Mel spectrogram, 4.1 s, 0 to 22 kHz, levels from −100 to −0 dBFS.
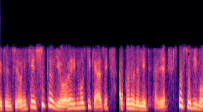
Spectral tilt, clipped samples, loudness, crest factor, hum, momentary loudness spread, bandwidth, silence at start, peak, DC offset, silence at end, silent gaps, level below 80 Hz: -13 dB/octave; under 0.1%; -14 LUFS; 12 dB; none; 7 LU; 4.1 kHz; 0 s; -2 dBFS; under 0.1%; 0 s; none; -62 dBFS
